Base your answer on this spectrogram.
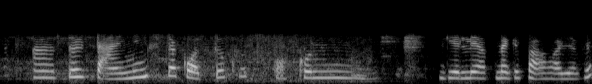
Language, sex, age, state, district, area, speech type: Bengali, female, 18-30, West Bengal, Alipurduar, rural, conversation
